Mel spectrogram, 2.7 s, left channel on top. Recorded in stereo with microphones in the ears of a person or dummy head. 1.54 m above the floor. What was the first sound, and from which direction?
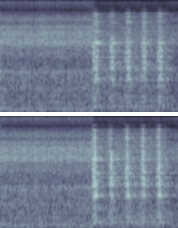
Ticking, 45° right (ahead or behind).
